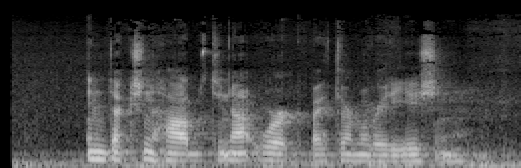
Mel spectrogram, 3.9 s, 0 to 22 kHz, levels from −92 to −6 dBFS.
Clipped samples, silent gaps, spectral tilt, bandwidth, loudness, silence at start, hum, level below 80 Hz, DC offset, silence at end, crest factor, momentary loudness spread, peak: under 0.1%; none; -5 dB/octave; 15 kHz; -28 LUFS; 0.1 s; none; -44 dBFS; under 0.1%; 0 s; 20 dB; 16 LU; -8 dBFS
